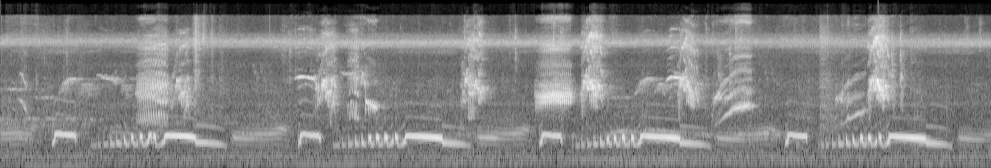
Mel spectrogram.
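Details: A puter dove calls energetically, meant to get local doves calling too. There is a steady series of throaty coos, each with a fast pulsed middle and a falling tail, about every two and a half seconds. Loud sharp chirps and squawks from other birds break in.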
